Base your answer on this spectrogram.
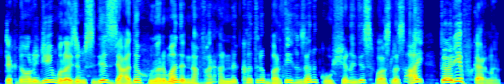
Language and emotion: Kashmiri, happy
